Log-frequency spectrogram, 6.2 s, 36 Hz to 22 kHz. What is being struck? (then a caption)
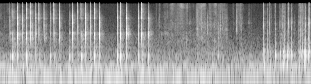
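Small plastic squeeze tube of body wash. Long polished nails tap and scratch along a small, dark, hollow 60 ml plastic squeeze tube of body wash with a blue plastic cap, still filled. About 28 quick, bright, dry clicks come in fast bursts with no ring, separated by a quieter stretch of soft scratching. A final cluster of taps closes the clip.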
